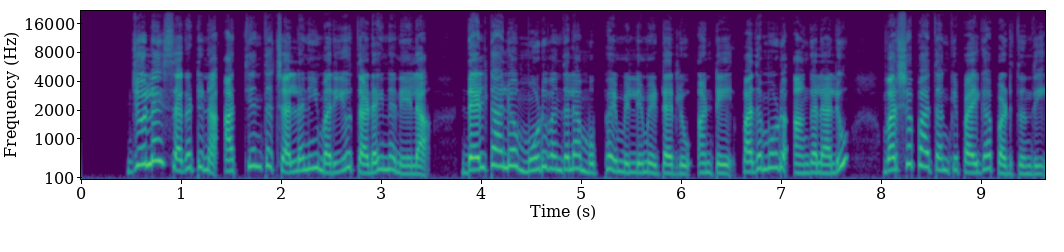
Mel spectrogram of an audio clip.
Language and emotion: Telugu, neutral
